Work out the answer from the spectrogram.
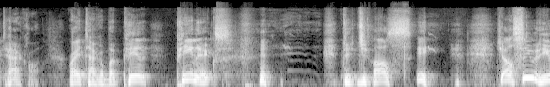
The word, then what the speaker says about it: Penix: He was like, "No, my name is Penix. It's pronounced Penix." I'm like, "Yeah, that's never gonna work, buddy. It's Penix."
